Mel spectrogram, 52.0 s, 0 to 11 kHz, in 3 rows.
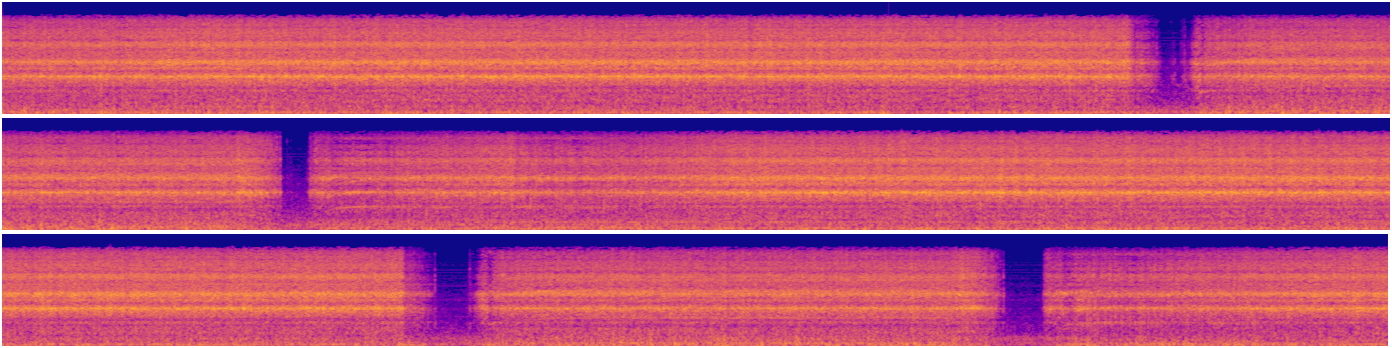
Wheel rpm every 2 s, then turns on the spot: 160, 160, 160, 160, 160, 160, 160, 90, 160, 160, 80, 160, 160, 160, 160, 160, 160, 160, 160, 150, 90, 160, 160, 70, 140, 160.
none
